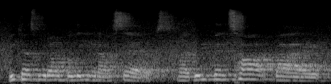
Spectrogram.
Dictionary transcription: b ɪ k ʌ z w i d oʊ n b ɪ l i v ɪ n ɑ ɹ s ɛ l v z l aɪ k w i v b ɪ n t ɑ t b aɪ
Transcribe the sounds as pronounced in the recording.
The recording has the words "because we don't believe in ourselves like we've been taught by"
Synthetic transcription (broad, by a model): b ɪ k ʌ z w i d oʊ n b ɪ l i v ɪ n ɑ ɹ s ɛ l v z l aɪ k w i v b ɪ n t ɑ t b aɪ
